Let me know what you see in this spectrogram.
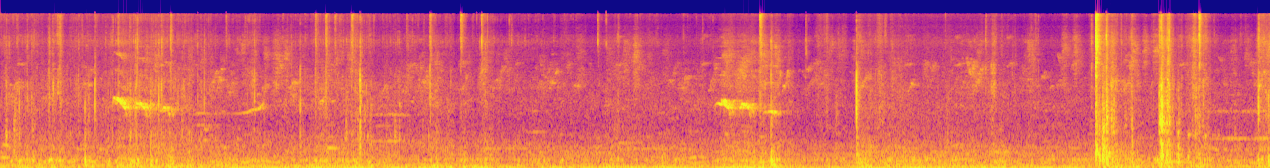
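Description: A bird gives two short, falling chirps several seconds apart over a low steady background rumble; a few sharp knocks come near the end.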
